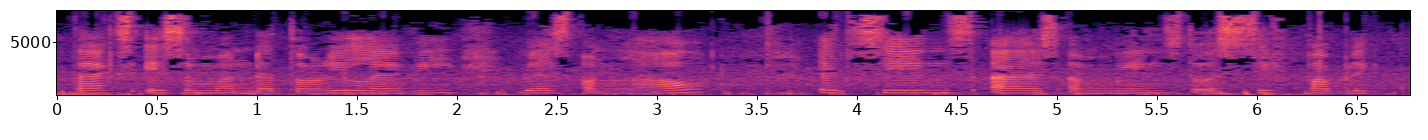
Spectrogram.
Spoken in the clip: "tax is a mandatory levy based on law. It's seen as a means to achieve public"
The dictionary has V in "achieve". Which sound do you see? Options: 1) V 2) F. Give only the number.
2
